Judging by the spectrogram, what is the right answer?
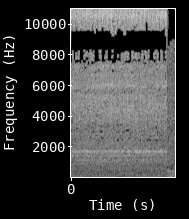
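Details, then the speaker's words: Petrol car after cylinder head repair for an overheating-cracked head, with new spark plugs and coils fitted. Engine idles steadily with an even, smooth beat and no knocking or misfire: normal idle. "şu anda aracımız çalışıyor çalışması da gayet güzel"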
